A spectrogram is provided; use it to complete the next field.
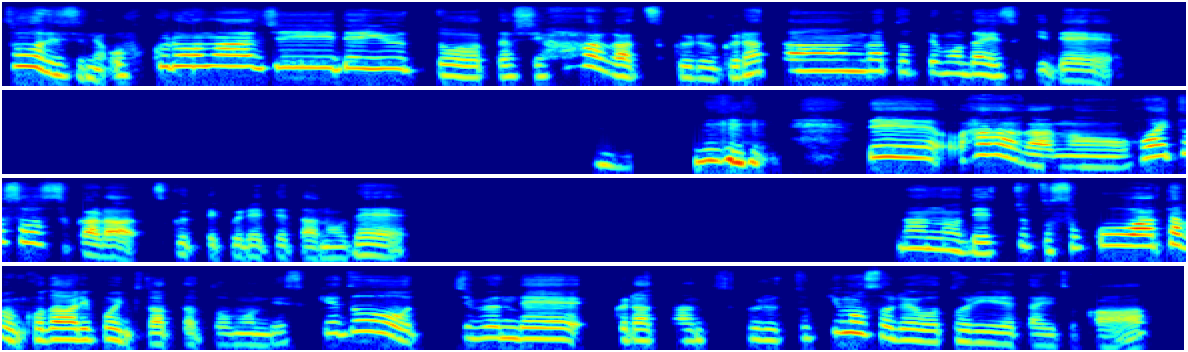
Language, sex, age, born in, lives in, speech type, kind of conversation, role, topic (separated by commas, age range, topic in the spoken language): Japanese, female, 30-34, Japan, Japan, conversation, podcast, guest, 毎日の食事で大切にしていることは何ですか？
